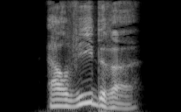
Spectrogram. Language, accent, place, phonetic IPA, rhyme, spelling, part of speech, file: German, Germany, Berlin, [ɛɐ̯ˈviːdʁə], -iːdʁə, erwidre, verb, De-erwidre.ogg
- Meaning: inflection of erwidern: 1. first-person singular present 2. first/third-person singular subjunctive I 3. singular imperative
